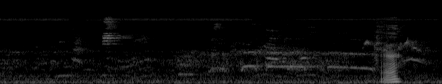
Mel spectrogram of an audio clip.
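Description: A rooster crowing faintly: a short call about a second in, then a longer held crow.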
